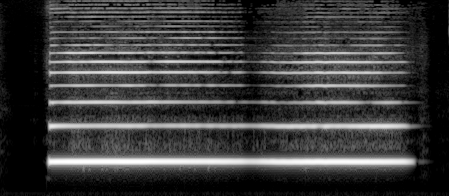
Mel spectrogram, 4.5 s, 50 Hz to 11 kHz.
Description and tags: Sax Soprano - D#5 - bad-timbre
Part of the Good-sounds dataset of monophonic instrumental sounds.
instrument::sax_soprano
note::D#
octave::5
midi note::63
good-sounds-id::5756
Intentionally played as an example of bad-timbre
Dsharp5, good-sounds, multisample, neumann-U87, sax, soprano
